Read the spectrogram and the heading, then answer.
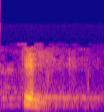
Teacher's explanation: تقلقلش ما تقولش تلك لا ده حرف من حروف الهمس ها تلك فيها همس والكلمة مرققة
